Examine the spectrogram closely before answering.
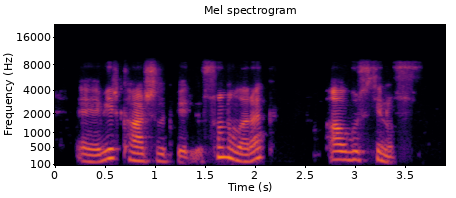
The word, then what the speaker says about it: Augustinus: Son olarak Augustinus, Augustinus şeklinde de okunur bu.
